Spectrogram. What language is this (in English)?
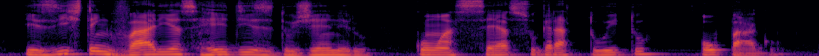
Portuguese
